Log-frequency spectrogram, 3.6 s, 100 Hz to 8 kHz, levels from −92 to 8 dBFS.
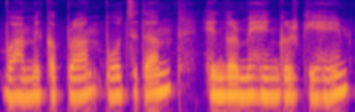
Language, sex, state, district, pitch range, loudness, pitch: Hindi, female, Arunachal Pradesh, Papum Pare, 190-215 Hz, -17 LUFS, 190 Hz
